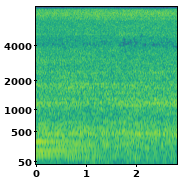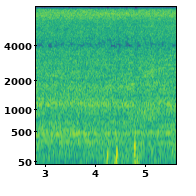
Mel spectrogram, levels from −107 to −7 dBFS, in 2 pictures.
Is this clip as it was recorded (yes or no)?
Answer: yes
